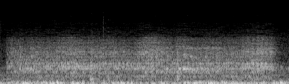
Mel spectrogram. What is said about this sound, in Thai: นี่เสียงมดงานนะ ใช่ เสียงเหมือนแมวเลย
